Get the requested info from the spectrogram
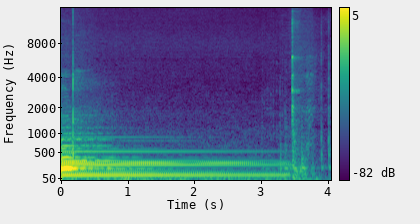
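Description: The final chord of an acoustic folk song on string instruments, ringing out and slowly fading away. A short faint knock or string noise comes about three and a half seconds in, as the ring dies.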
